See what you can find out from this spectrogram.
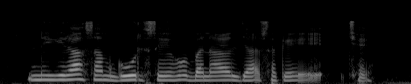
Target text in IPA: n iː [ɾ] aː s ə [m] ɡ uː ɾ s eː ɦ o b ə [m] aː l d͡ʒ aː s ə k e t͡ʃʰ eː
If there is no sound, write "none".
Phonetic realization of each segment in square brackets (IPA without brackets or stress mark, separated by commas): ɾ, m, n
